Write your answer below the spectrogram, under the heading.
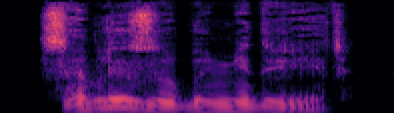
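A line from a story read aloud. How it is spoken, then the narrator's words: Calm. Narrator (Russian): спокойно сказал я Рагни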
